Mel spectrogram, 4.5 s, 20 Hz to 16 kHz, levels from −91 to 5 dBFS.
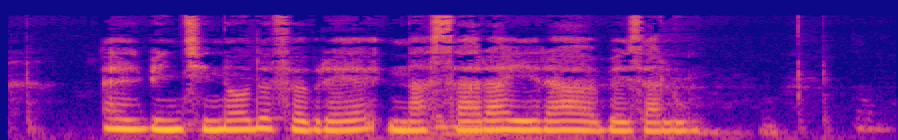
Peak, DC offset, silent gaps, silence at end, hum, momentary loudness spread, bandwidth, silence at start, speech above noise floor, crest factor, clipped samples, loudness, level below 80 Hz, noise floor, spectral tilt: -6 dBFS; under 0.1%; none; 0.6 s; none; 7 LU; 11.5 kHz; 0.15 s; 28 dB; 12 dB; under 0.1%; -17 LUFS; -48 dBFS; -44 dBFS; -5 dB/octave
